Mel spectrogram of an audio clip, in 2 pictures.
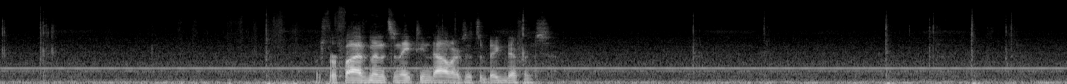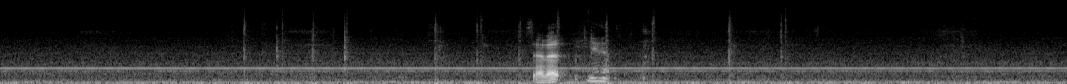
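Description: Metal parts click and tap as they are handled.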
